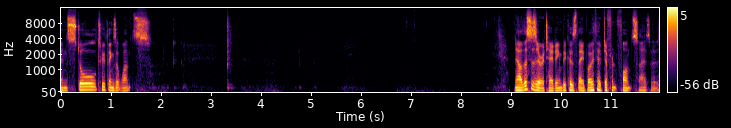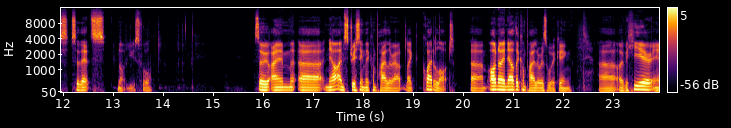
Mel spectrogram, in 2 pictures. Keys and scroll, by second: 2.8 ctrl+v, 3.9 Return, 14.0 ctrl+-, 14.4 ctrl+-, 14.9 ctrl+-.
